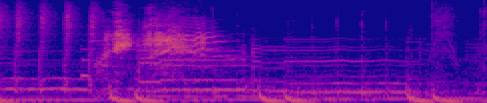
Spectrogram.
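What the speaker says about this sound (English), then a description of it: "Your cats seem pretty worked up" Agitated cats in the game Genshin Impact meow repeatedly, several sharp, insistent cries in quick succession at close range.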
